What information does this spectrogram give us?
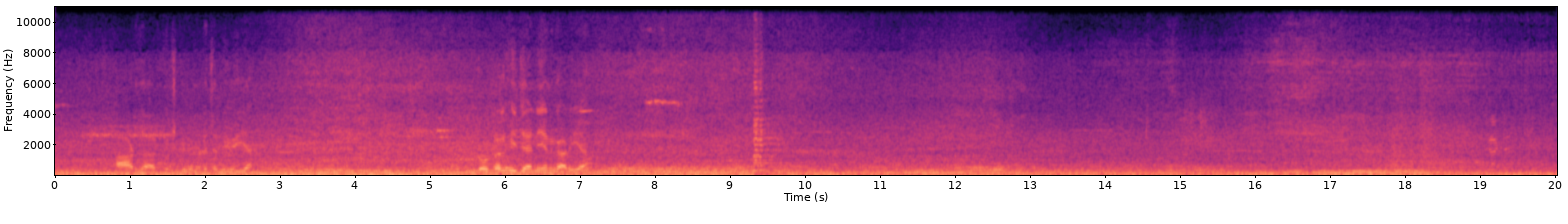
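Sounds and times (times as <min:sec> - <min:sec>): road traffic: 0:00.0 - 0:20.0
vehicle horn toot: 0:09.3 - 0:09.7.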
